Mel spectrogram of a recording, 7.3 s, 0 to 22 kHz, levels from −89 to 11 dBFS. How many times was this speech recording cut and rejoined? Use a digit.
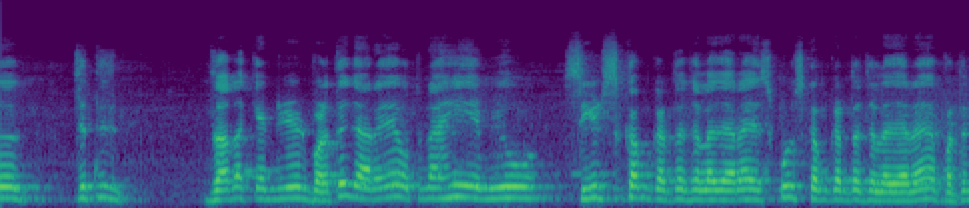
0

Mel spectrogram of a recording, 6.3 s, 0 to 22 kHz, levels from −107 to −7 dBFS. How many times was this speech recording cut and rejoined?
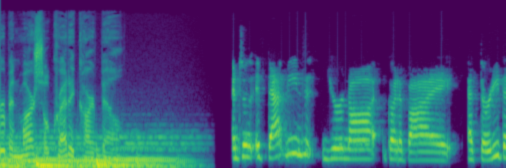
1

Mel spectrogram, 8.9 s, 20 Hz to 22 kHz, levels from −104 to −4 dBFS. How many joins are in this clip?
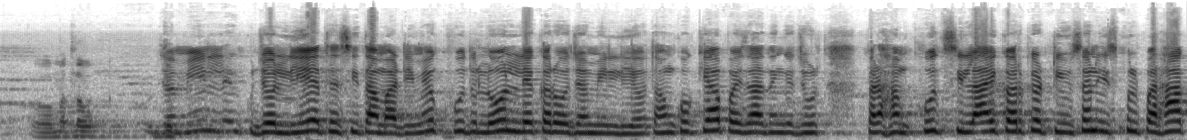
0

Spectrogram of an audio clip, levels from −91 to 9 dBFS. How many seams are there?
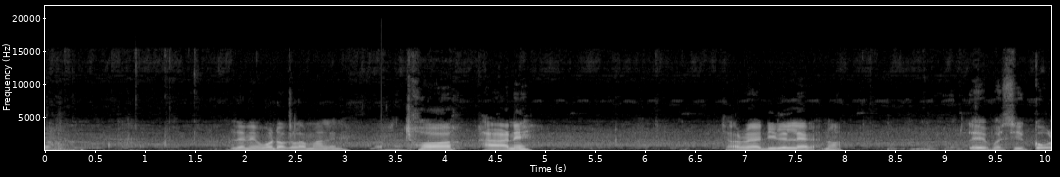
1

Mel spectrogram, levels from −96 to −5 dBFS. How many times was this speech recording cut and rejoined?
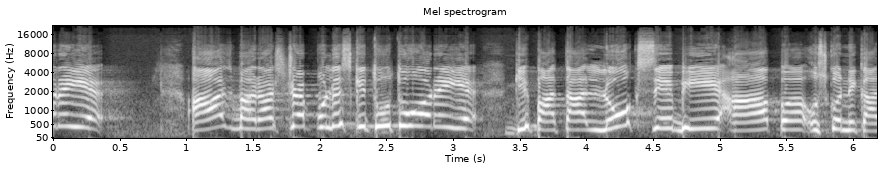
1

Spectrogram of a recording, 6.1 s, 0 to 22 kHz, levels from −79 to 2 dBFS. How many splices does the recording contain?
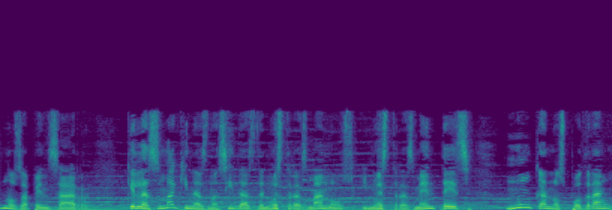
1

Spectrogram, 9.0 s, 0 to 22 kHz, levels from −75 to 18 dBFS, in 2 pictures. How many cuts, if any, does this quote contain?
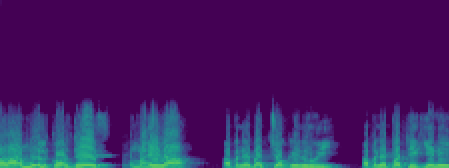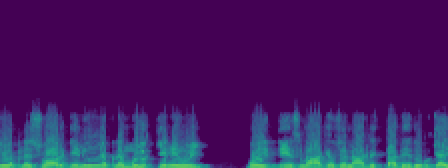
1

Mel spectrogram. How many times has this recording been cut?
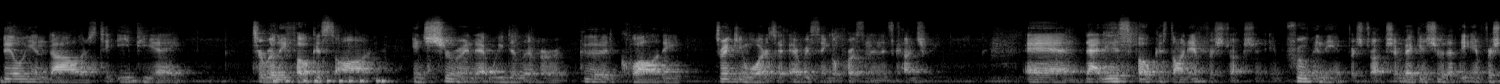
0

